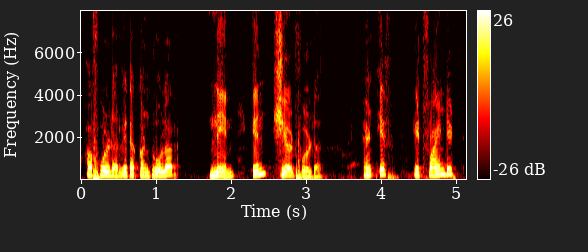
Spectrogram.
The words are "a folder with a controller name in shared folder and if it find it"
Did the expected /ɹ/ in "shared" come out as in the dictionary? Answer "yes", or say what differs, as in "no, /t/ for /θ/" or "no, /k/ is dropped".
no, /l/ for /ɹ/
